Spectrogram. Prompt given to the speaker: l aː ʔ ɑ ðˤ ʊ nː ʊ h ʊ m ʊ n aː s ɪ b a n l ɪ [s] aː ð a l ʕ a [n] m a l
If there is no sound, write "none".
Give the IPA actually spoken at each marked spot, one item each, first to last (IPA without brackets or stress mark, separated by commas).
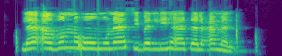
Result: h, none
